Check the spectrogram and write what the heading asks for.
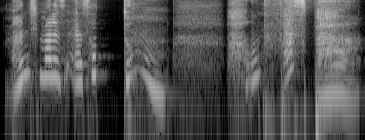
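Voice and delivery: high exasperated voice; exasperated Hermine. A narrator's reading. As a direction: vent about him.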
